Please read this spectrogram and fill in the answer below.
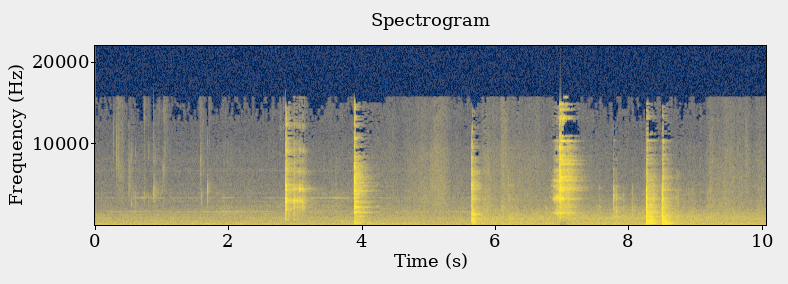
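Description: Dishes and glassware clinking as they are handled and set down on a table: about six sharp, ringing clinks at irregular intervals, two in quick succession near the end.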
